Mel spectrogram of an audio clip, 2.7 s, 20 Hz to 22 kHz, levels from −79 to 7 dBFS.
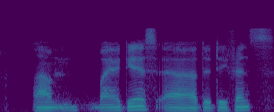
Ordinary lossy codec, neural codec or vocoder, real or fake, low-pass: none; codec, 16 kHz, 0.5 kbps, FunCodec, trained on LibriTTS, 25 frames a second; fake; none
